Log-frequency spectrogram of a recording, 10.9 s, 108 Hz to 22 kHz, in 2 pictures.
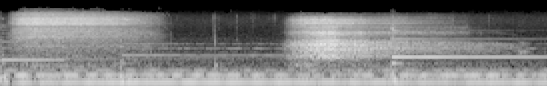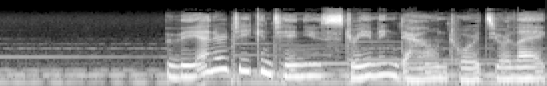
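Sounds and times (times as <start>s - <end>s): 
deep breath in through the nose: 0.0s - 1.6s, 2.9s - 4.8s
forceful exhale through the mouth: 0.0s - 1.6s, 2.9s - 4.8s
soft music: 0.0s - 10.9s
speech: 7.2s - 10.9s.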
